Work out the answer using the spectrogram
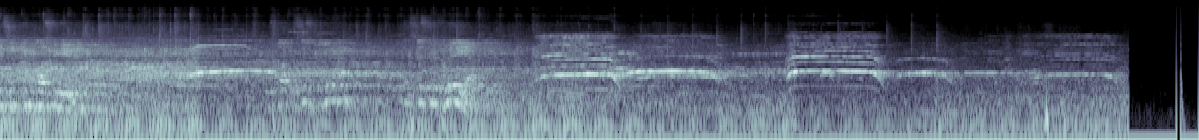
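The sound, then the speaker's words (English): Crowd booing rises from the stands at Dodger Stadium as a group is introduced for an award. Sustained boos swell in waves, with a voice speaking through them, before ending abruptly. “there were two people in the stands and they're both booing”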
